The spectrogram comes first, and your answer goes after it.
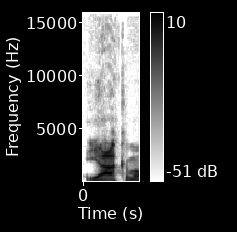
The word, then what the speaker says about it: Yakima: was uh um well how did you say Yakima Washington yeah it's my dog like Zima yeah you should see you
